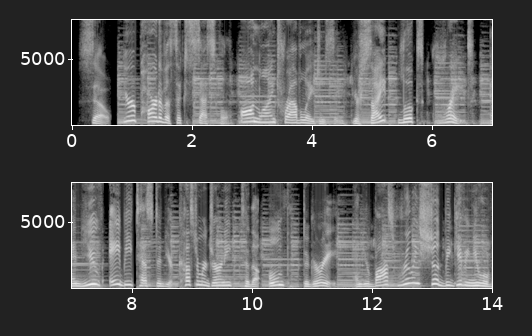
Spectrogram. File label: upbeat vo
